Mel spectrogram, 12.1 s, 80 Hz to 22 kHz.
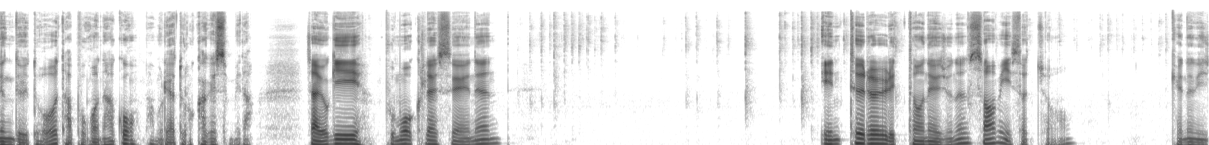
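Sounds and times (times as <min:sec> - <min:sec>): typing on computer keyboard: 0:05.3 - 0:10.0, 0:10.6 - 0:12.0.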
